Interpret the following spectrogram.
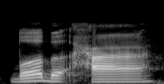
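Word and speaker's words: ضبحا: Karena di sini ada fathatain kemudian diikuti alif, maka cara membacanya kalau kita membacanya berhenti, maka kita baca panjang. Jadinya wal 'adiyati dhabha. Nah, gitu ya. Tidak boleh wal 'adiyati dhabhan, enggak boleh.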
